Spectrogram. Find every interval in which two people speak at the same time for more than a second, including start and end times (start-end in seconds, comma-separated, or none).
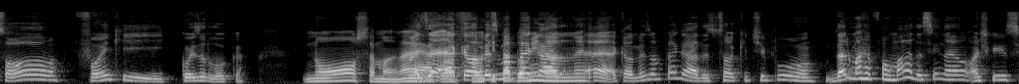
4.0-6.0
